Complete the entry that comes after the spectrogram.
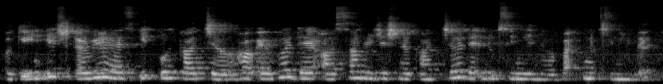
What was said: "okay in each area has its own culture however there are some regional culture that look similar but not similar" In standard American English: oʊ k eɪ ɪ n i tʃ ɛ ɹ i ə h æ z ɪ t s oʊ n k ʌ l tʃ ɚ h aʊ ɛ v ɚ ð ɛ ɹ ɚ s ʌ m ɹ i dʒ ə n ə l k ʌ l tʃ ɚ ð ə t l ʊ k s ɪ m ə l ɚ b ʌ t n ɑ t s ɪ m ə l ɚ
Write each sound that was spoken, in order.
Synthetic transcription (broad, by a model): oʊ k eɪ ɪ n i tʃ ɛ ɹ i ə h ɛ s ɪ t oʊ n k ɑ l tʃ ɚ h aʊ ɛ v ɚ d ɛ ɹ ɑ s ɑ m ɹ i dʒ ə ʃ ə n k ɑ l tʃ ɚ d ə t l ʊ k s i m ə l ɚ b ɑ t n ɑ t s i m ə l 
